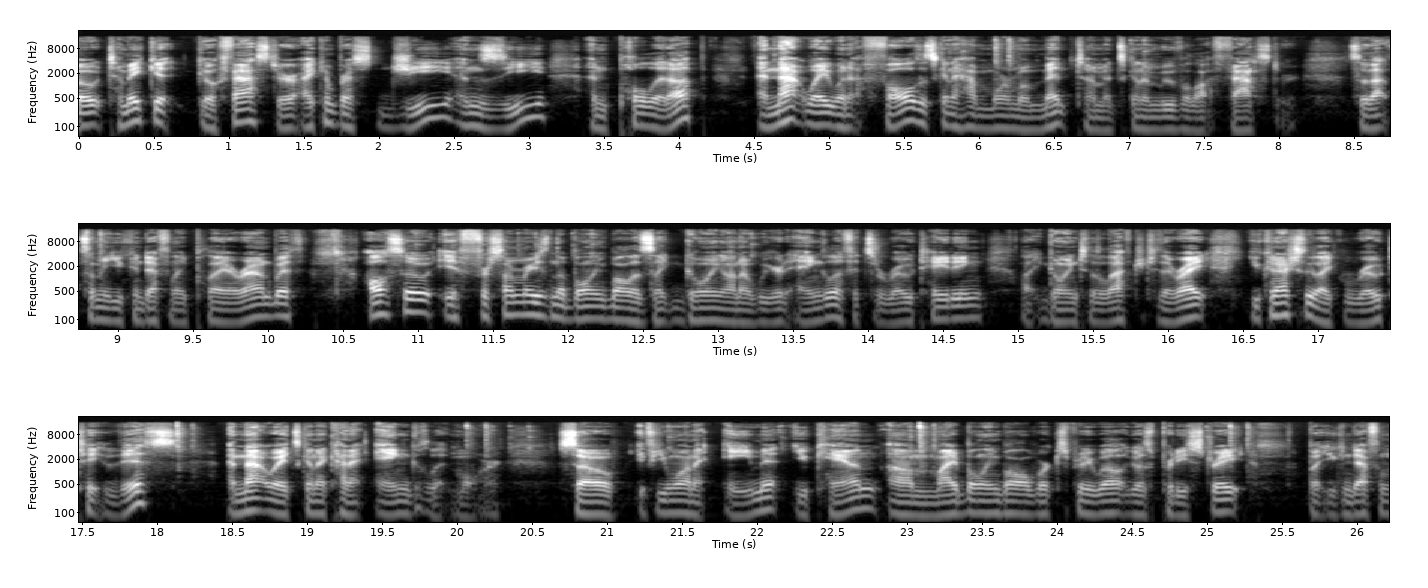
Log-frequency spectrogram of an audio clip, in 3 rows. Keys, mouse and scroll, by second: 1.2-1.9 scroll down 1, 1.9 g, 5.6 middle click, 5.9 space, 6.4 a, 6.8-8.6 middle drag, 8.6 space, 8.9-10.6 drag, 10.6-13.3 middle drag, 13.3-14.2 scroll up 1, 15.8 right click, 16.0-16.6 scroll up 2, 16.6 r, 18.0 space, 19.9 space, 20.2 middle click, 20.5 ctrl+z, 21.0-22.5 middle drag, 22.5 a, 22.7 middle click, 22.9 space, 23.2 scroll down 3, 24.7 middle click, 25.0 space, 25.4-26.2 drag.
